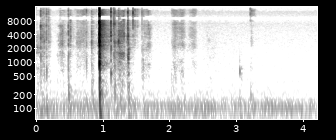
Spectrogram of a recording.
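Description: A disc being popped off the hub of a steelbook case's plastic tray: one sharp click about a second in, with a few smaller clicks and rustles of handling around it.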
